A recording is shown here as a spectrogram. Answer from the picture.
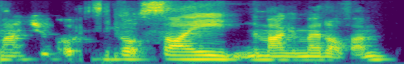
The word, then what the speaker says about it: Nurmagomedov: From the prelims, it is, you got Mark Striegel versus Saeed Nurmagomedov. Can't say his name. That one. Khabib's cousin. – Nurmagomedov.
